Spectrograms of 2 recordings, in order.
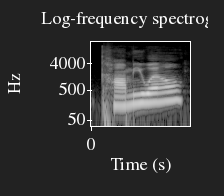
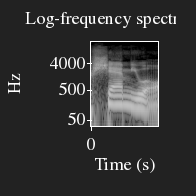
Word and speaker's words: Chamuel: Then lastly, out of the 7, Archangel, I'm going to mispronounce this, Chamuel, Chamuel, Chamuel. or Shamuel. I think it's Shamuel. People pronounce it differently in different ways, probably.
